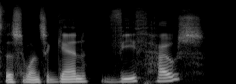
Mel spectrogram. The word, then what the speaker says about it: Veith House: now and that's I know I'm going to mispronounce this once again, V House.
